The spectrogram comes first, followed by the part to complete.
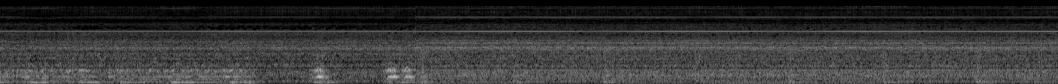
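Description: FDM 3D printer at work: the print head's stepper motors hum in shifting pitched tones as they move, over a steady whir of cooling fans. Two short, louder blips come about three and four seconds in, after which the motor tones settle into a steadier pattern.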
